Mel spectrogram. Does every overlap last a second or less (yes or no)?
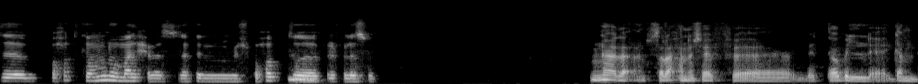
yes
